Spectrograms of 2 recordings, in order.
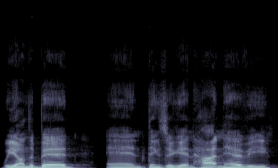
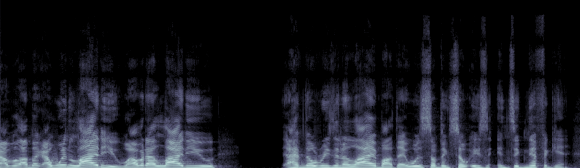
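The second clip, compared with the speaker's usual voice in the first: higher-pitched, insistent retold protest; indignant protest; 5 semitones higher, 4 dB louder than usual. Man denying he lied to her, indignant. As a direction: plead your case, pitched up and pressing.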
